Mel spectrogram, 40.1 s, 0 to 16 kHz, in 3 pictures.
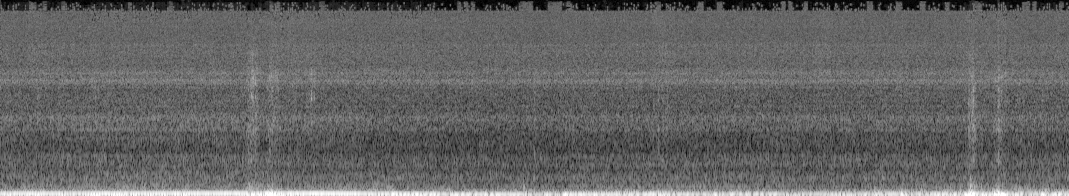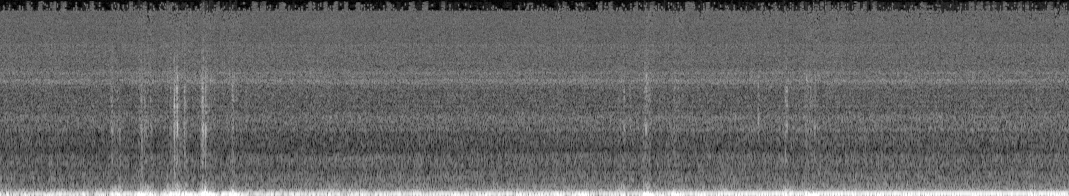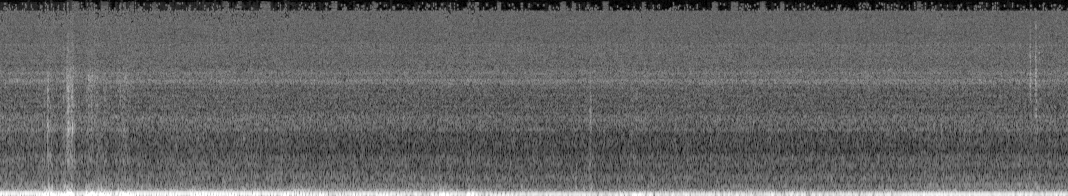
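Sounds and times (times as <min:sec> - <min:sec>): car rumbling on the move: 0:00.0 - 0:40.0
faint clicks: 0:39.6 - 0:39.8.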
